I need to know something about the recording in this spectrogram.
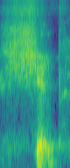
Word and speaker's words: ship: Ship. Yes, very good. Ship. Okay. I think the first time you said it, it sounded like this.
